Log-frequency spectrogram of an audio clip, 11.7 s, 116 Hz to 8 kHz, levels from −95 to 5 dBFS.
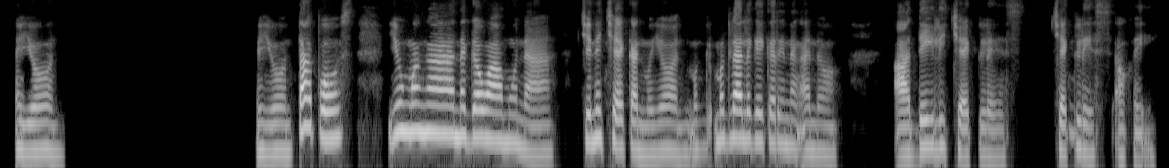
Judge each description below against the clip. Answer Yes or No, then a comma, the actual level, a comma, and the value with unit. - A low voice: No, medium, 185 Hz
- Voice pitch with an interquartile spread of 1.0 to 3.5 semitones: No, wide, 6.0 semitones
